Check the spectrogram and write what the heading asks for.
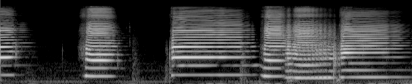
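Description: Ten-hole diatonic harmonica in D playing a blues phrase on the 2 and 1 draw holes: separate, tongue-cut draw notes, the 2 draw alternating with its whole-step bend. The phrase steps down to a lower held note on hole 1 near the end.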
